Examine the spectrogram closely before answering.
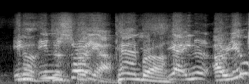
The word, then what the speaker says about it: Canberra: Canberra. Yeah, are you? Canberra.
